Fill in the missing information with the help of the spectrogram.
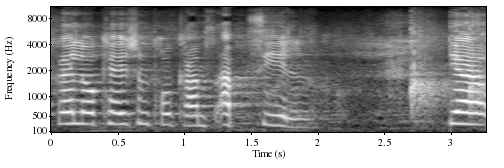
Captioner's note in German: Beifall bei der LINKEN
